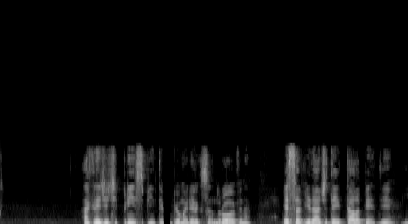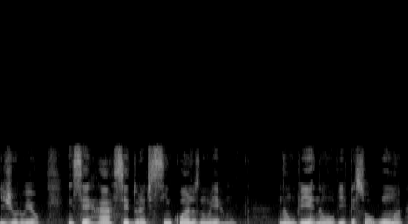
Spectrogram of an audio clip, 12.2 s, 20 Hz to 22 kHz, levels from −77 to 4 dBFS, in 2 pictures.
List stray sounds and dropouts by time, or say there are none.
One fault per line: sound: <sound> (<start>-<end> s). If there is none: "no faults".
sound: dropout (2.4-2.6 s)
